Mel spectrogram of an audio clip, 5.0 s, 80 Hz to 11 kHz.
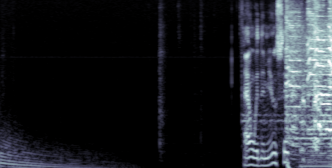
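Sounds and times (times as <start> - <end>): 
soft sine-wave pitch-down transition effect: 0.0 - 2.3
speech: 3.6 - 4.9.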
